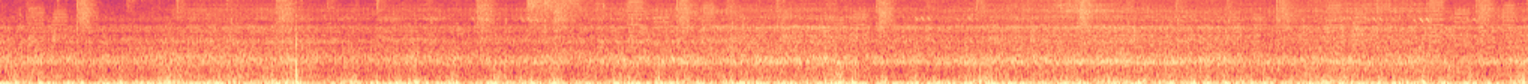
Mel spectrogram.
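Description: Steady wind and road rumble buffeting a helmet chin-mounted action camera while riding fast downhill.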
